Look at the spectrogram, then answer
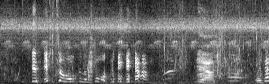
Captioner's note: laughing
